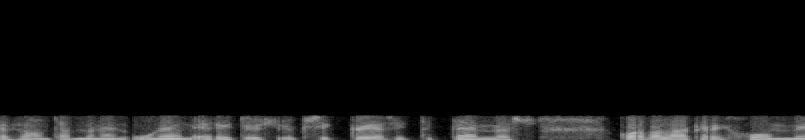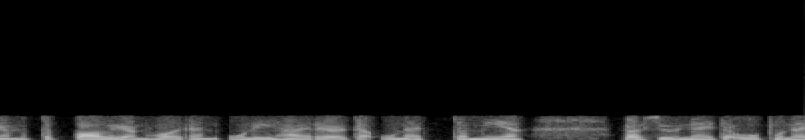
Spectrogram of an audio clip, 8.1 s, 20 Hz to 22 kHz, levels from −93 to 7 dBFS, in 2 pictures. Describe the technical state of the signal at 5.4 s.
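At 5.4 s, as throughout, tandem speech coding: GSM full rate, AMR-NB and CVSD each re-encoded the previous codec's output, so the speech is rough, warbly and muffled, with nothing above 3.8 kHz.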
